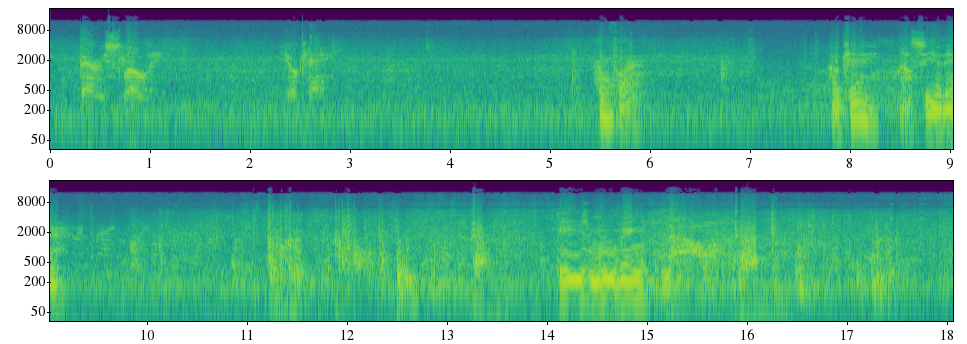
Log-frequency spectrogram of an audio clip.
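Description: A man speaks tensely into a phone.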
